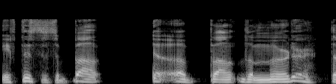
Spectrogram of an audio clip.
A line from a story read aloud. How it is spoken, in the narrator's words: the valet stuttered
